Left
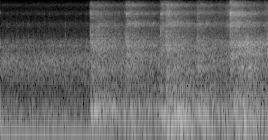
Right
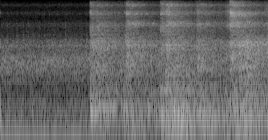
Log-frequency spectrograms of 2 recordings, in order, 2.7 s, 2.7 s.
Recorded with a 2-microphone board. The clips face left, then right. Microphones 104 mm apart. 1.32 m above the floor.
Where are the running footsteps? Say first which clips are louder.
Even; 40° right (ahead or behind), 1.6 m; by 2.7 s 20° right (ahead or behind), 1.7 m.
